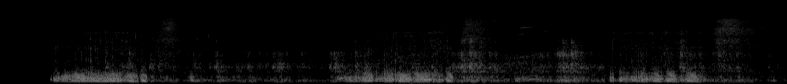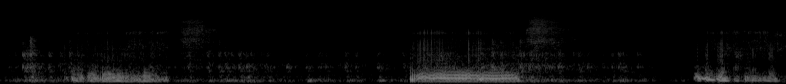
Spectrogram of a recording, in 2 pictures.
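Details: A sleeping Beagle snoring indoors: low, rumbling breaths in bursts about every two to three seconds, each lasting roughly a second, with quiet gaps between.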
